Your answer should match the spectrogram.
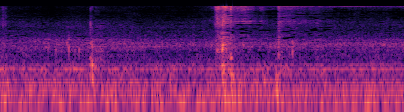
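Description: A sharp click about a second in, with a softer one just after, as a toaster is set going on a portable power station, over a steady low hum.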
